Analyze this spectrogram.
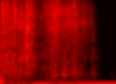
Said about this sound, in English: Oh my god, do you have to crush the bottle? I don't know why I did that. Yeah, you sit here and complain about me not sitting still in the chair, and you're over there crunkling that's, bottles.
